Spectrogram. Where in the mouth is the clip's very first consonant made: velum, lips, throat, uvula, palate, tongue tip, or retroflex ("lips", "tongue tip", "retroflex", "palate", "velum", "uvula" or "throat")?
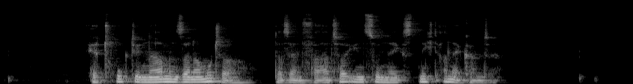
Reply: throat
